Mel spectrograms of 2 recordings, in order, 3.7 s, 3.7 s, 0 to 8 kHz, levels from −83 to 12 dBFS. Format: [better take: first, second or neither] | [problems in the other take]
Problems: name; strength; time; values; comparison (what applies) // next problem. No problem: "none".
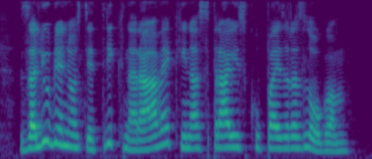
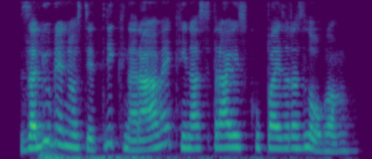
first | noise reduction (neural mask model DeepFilterNet 3)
